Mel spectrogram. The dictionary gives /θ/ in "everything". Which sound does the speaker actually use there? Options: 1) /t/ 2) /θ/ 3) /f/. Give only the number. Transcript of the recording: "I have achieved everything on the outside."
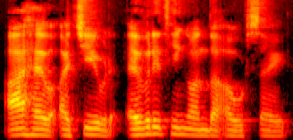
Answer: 1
